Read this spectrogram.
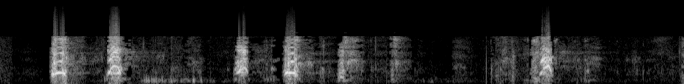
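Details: Playing poodles at home give sharp, clipped barks in a loose series, about two per second at first then spaced out, with softer yips and scuffling between bursts.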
